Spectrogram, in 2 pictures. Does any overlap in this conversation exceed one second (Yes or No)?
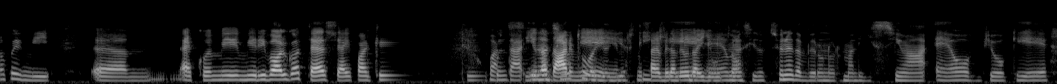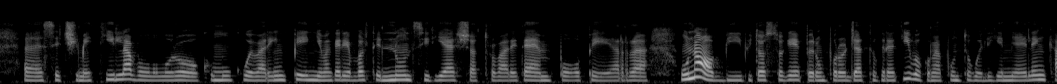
Yes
